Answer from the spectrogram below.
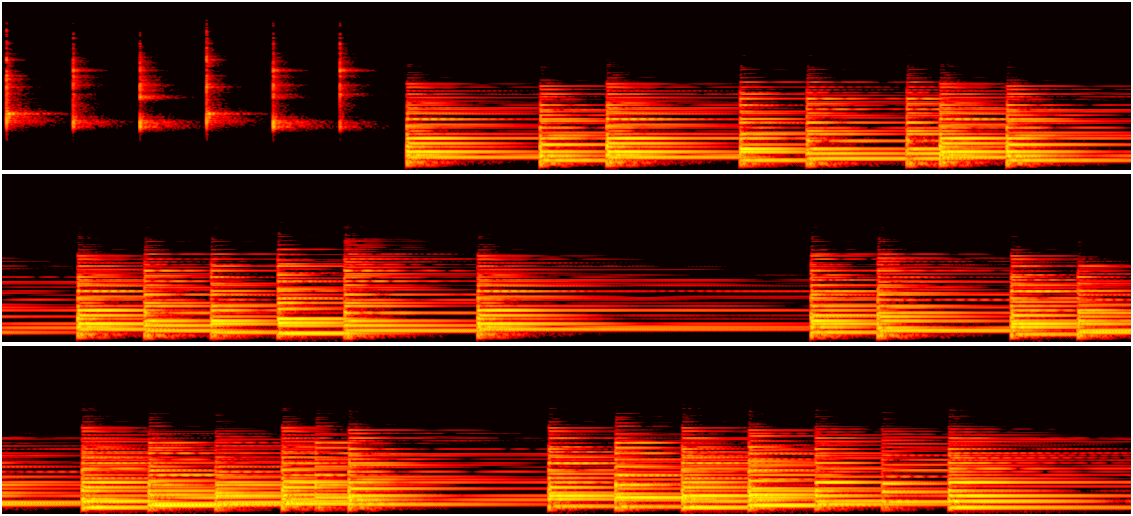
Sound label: coventry viola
